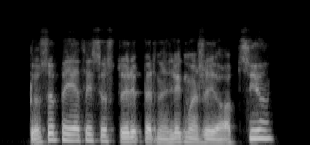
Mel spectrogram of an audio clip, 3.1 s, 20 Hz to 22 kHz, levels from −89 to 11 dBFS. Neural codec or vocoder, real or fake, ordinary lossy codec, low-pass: codec, 16 kHz, 16 kbps, FunCodec, trained on LibriTTS, 50 frames a second; fake; Opus, 32 kbps; 7.2 kHz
